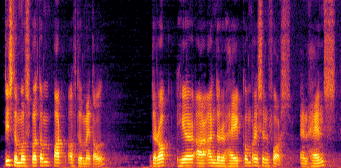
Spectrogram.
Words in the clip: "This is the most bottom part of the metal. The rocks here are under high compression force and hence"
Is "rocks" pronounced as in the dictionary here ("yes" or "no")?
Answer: no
